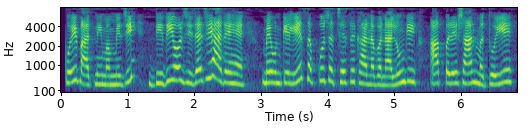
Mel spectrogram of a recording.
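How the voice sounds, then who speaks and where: A woman's voice: extremely high pitch, normal speed. A woman voicing a sweet, eager young daughter-in-law in a cartoon story. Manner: sweet, reassuring.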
